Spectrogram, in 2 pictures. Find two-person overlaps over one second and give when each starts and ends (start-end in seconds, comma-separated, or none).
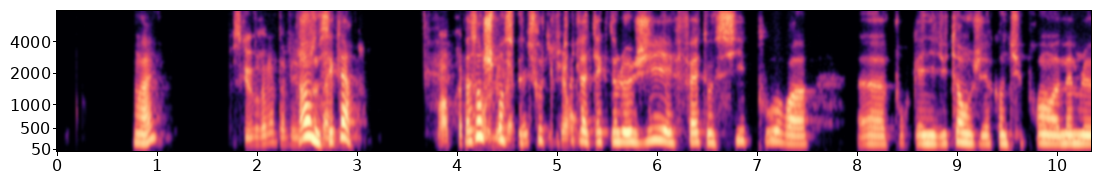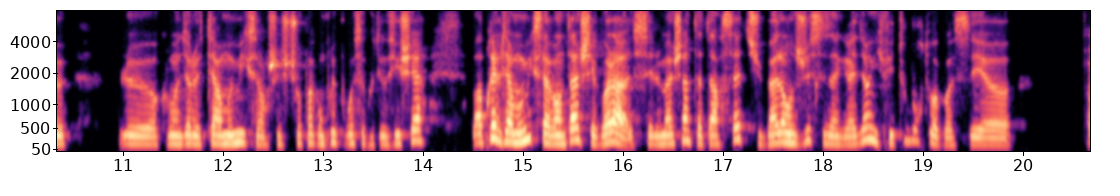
4.0-5.2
